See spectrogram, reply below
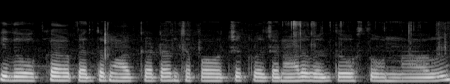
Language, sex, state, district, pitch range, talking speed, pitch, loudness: Telugu, female, Andhra Pradesh, Krishna, 165-180 Hz, 135 wpm, 170 Hz, -17 LUFS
